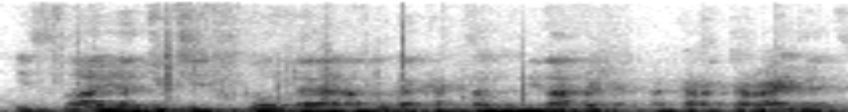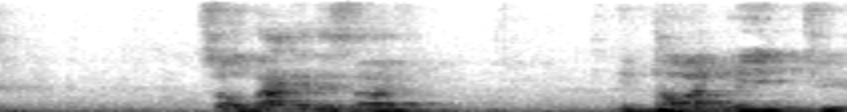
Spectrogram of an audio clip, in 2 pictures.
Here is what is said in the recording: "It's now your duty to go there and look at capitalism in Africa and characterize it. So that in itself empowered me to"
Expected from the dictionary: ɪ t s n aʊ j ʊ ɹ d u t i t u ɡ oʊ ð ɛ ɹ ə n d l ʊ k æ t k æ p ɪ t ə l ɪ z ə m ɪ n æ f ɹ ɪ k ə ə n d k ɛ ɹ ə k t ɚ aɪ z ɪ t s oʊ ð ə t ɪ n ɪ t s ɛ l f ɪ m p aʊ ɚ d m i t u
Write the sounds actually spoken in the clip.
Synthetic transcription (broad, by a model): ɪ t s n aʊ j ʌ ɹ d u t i t u ɡ oʊ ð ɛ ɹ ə n l ʊ k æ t k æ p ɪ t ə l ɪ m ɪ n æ f ɹ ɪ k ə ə n k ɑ ɹ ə k t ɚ aɪ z ɪ t s oʊ ð ə t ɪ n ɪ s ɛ f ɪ p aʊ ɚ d m i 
